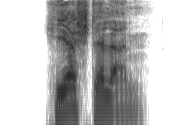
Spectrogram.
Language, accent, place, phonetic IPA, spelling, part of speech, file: German, Germany, Berlin, [ˈheːɐ̯ˌʃtɛlɐn], Herstellern, noun, De-Herstellern.ogg
- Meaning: dative plural of Hersteller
